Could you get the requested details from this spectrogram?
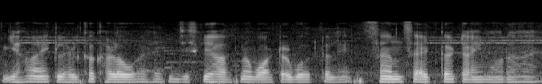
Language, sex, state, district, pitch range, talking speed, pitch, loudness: Hindi, male, Chhattisgarh, Bilaspur, 115-125 Hz, 200 wpm, 120 Hz, -19 LUFS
